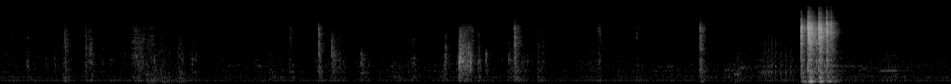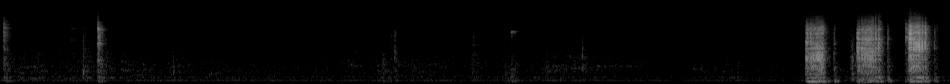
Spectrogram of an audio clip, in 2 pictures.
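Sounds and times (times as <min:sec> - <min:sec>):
manual typewriter clacking: 0:08.0 - 0:08.4
typewriter rasping clatter: 0:08.0 - 0:08.4.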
